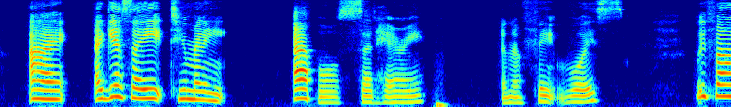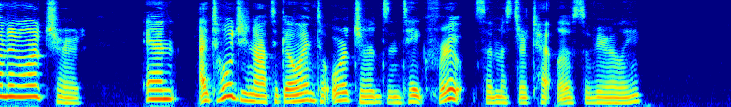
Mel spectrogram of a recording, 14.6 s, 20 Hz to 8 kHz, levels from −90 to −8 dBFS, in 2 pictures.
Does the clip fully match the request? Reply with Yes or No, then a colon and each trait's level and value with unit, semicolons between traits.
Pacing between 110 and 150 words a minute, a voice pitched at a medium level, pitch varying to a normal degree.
No: average, 145 wpm; medium, 180 Hz; wide, 8.4 semitones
